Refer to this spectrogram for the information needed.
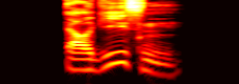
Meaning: to gush, pour out
- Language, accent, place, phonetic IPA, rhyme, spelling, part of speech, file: German, Germany, Berlin, [ɛɐ̯ˈɡiːsn̩], -iːsn̩, ergießen, verb, De-ergießen.ogg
